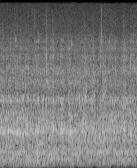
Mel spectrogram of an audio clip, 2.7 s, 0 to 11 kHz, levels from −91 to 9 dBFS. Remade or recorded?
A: recorded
